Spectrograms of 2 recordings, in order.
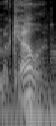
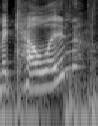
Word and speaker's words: McKellen: an echo chamber Ian McKellen what no I said it rhymes with Helen it's not Iain McKellen I don't get it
